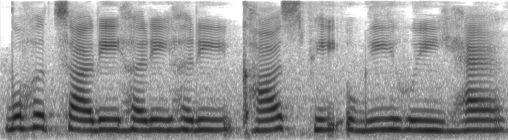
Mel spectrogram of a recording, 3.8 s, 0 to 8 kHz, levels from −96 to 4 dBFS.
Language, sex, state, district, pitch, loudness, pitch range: Hindi, female, Punjab, Fazilka, 220 Hz, -13 LUFS, 215-225 Hz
